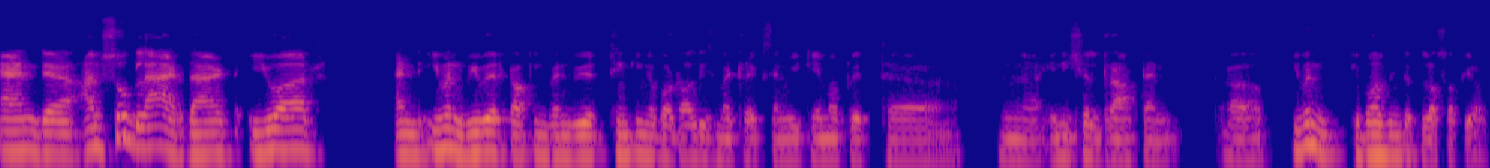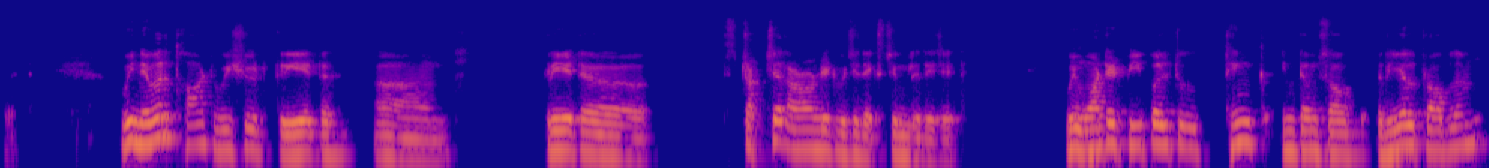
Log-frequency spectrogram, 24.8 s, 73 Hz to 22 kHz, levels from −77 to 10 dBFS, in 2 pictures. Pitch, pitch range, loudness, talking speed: 120 Hz, 105-135 Hz, -30 LUFS, 155 wpm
